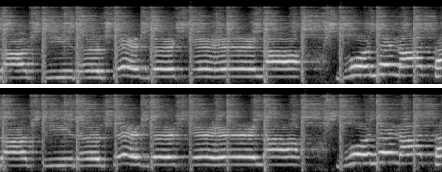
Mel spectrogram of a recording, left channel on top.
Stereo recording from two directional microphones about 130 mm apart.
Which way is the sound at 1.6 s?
30° left (ahead or behind).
